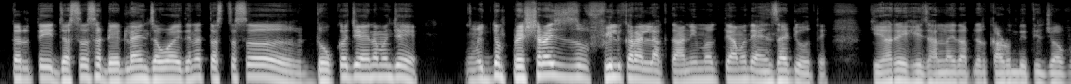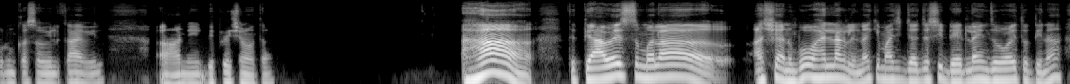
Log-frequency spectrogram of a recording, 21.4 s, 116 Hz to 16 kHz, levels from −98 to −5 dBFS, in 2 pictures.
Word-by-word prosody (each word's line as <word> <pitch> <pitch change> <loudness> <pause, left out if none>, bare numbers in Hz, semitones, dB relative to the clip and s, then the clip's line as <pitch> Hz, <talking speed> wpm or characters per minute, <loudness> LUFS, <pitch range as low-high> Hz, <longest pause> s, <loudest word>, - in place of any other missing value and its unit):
तर 155 -1 0
ते 160 -1 +1
जसं-जसं 160 +4 0
डेडलाईन 140 +4 +1
जवळ 150 +1 +1
येते 145 0 -1
ना, 170 +1 -3
तसं-तसं 155 -6 -1
अ, - - -8 0.2
डोकं 135 +6 0
जे 180 - +3
आहे 170 - +2
ना, 180 - 0
म्हणजे 175 -4 -1 0.7
एकदम 150 +6 +1
प्रेशराइज्ड 175 +1 +3 0.2
फील 170 +1 +3
करायला 155 -3 +1
लागतं 125 -2 -5
आणि 130 +3 -4
मग 140 0 -5
त्यामध्ये 145 -1 -2
अँग्झायटी 125 +1 -1
होते, 105 -3 -7 0.5
की 115 -1 -4
अरे 130 +2 0
हे 120 0 -3
झालं 115 +1 -4
नाही, 115 0 -3
तर 115 - -4
आपल्याला 115 +1 -9
काढून 115 +1 -3
देतील 115 0 -6
जॉबवरून. 110 0 -7
कसं 115 +1 -10
होईल 110 0 -6
काय 120 -1 -4
होईल? 110 +2 -11 0.7
आणि 105 +1 -5
डिप्रेशन 110 +1 -6
होतं. 105 +1 -8 1.9
हां. 180 - +9 0.4
तर 140 - -4
त्यावेळेस 165 +5 +4
मला 170 0 +2 0.9
असे 145 +5 0
अनुभव 145 +4 +1
व्हायला 170 0 +2
लागले 140 -8 -2
ना, 125 +5 -3
की 165 - -7
माझी 150 -1 -3
जस 135 -1 -1
जशी 145 +3 -4
डेडलाईन 130 +3 -1
जवळ 140 +1 0
येत 145 -1 -4
होती 120 -3 -6
ना, 135 +8 -4
140 Hz, 165 wpm, -23 LUFS, 115-165 Hz, 1.9 s, हां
